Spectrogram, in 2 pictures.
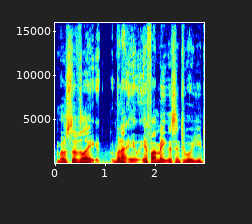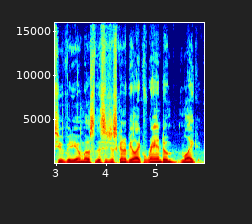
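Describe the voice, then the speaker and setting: A man's voice: fairly low pitch, fairly even intonation, moderate pace. Rambling gamer man in his thirties. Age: 30s. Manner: rambling, swears and reacts loudly to the game. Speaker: streamer playing with friends. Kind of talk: casual gaming banter.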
